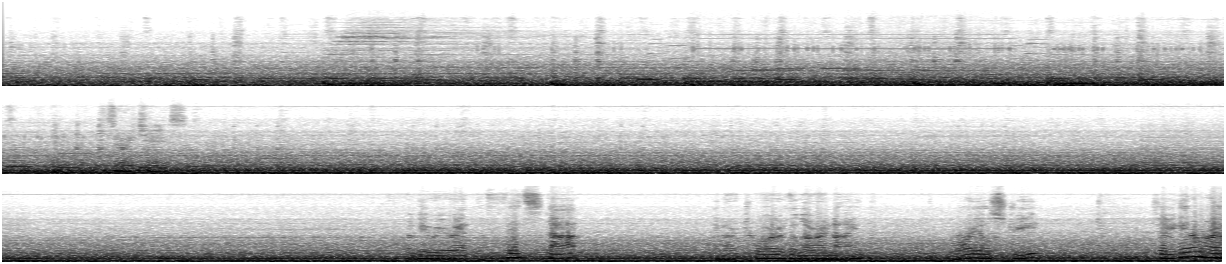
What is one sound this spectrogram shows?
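A vehicle's engine hums steadily as it drives at speed.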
